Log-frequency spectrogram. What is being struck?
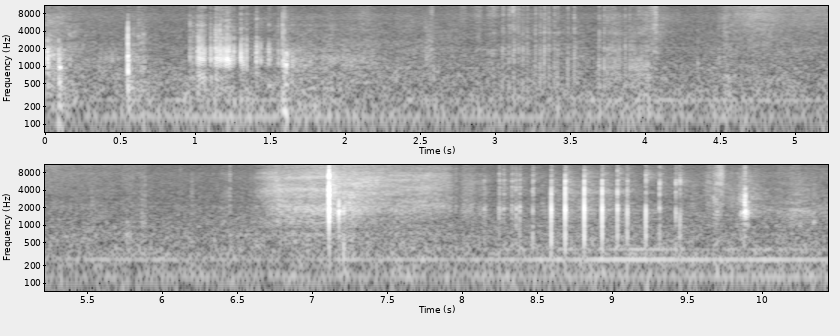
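Glossy paper magazine.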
